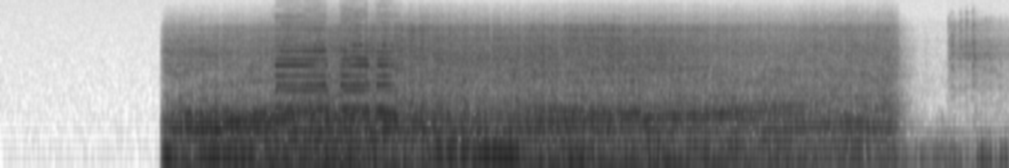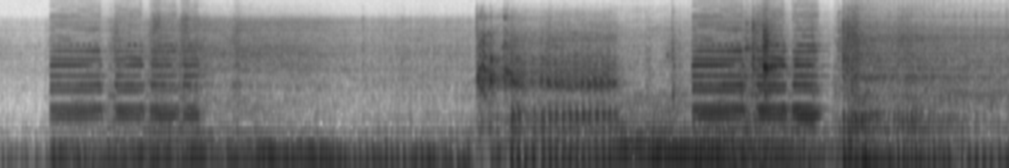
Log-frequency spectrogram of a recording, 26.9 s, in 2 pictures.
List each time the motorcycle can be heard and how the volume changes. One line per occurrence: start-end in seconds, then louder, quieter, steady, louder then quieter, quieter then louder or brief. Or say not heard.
2.1-26.8 quieter then louder.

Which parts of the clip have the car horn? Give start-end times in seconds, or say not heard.
3.6-5.3, 14.1-16.1, 22.6-24.4.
